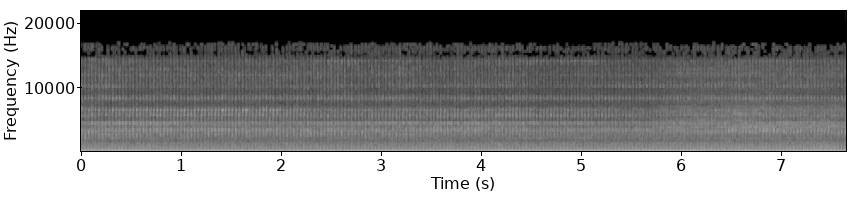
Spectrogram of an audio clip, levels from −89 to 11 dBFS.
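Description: No technical faults can be heard in this recording.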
